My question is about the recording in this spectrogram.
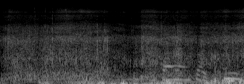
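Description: Steady swishing of tall meadow grass against legs and footsteps as people walk through it, with a faint voice in the second half.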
